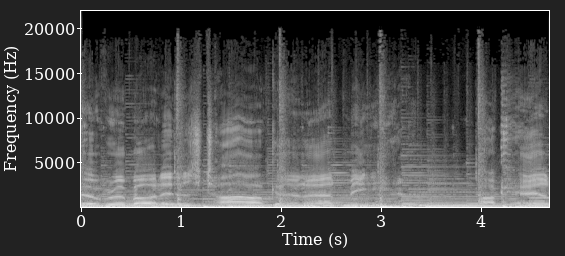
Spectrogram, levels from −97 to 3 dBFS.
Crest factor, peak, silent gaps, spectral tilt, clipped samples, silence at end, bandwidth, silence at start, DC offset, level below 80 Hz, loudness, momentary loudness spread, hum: 12 dB; -2 dBFS; none; -6 dB/octave; under 0.1%; 0 s; 17 kHz; 0 s; under 0.1%; -26 dBFS; -15 LUFS; 3 LU; none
